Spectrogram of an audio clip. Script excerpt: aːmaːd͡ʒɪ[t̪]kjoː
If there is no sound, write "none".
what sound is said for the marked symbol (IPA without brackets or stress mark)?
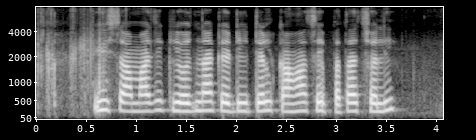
none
